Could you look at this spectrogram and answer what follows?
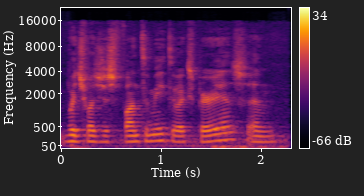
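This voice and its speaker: A man's voice: mid-range voice, steady tone, a little fast, mellow, slight background noise. A young man from the Netherlands talking casually and earnestly in an interview, full of "like" fillers and restarts. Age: young adult. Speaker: entrepreneur guest.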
